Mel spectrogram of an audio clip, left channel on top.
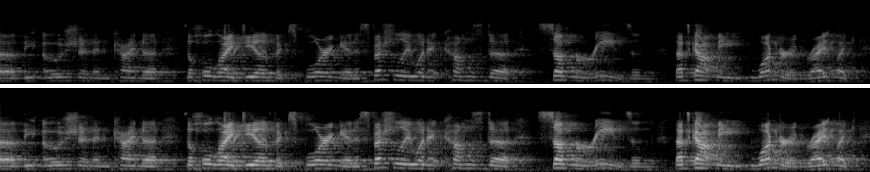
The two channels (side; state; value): left; quieter; 9.1 dB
